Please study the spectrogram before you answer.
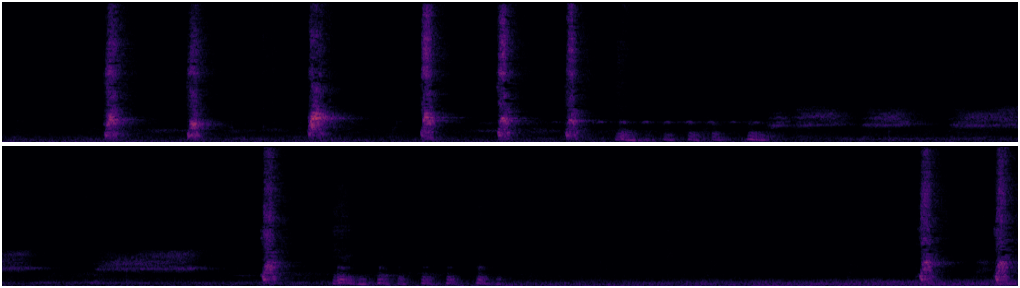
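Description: A fox squirrel gives sharp, irregular chucks, then a run of hoarse, buzzy rasping notes.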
